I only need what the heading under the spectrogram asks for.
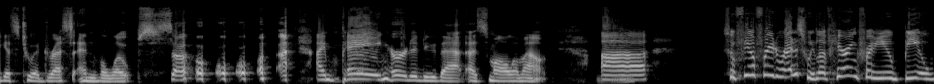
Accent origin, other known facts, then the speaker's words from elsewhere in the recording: Kent, Ohio, United States; also born or lived in Ravenna, United States; I was born in Ravenna and raised in Kent. So Akron, Canton area, Portage County is where I was born and bred.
